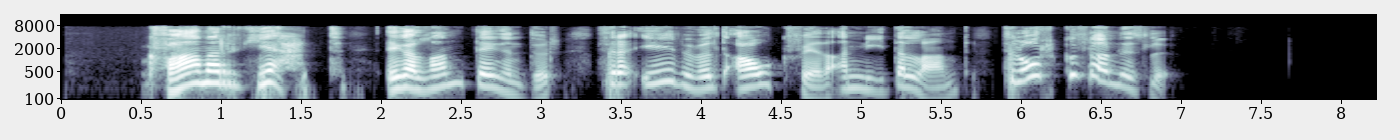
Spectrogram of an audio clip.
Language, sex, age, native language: Icelandic, male, 30-39, Icelandic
